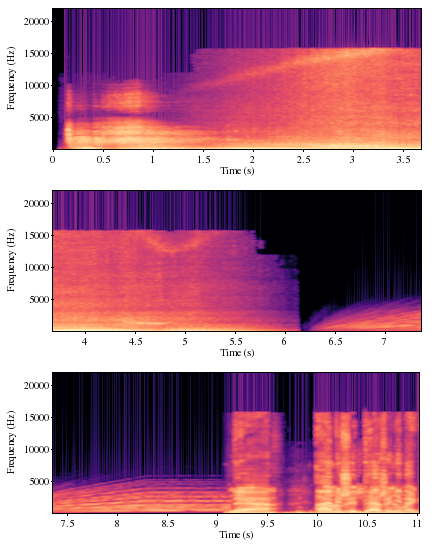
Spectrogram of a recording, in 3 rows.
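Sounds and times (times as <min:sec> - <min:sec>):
motor vehicle engine running: 0:01.2 - 0:06.1.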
